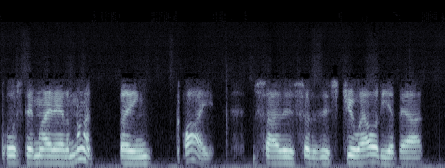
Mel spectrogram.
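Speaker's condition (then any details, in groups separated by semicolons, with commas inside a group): No condition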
